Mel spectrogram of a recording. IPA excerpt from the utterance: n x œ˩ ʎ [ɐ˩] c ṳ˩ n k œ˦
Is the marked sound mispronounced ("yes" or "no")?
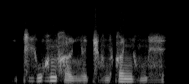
no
